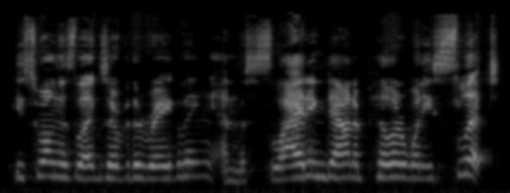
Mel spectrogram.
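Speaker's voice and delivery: ordinary delivery, nothing marked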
